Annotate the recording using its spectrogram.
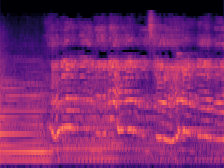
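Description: A woman singing a cabaret song, holding a wavering note over sustained instrumental accompaniment; her voice comes in about half a second in.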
